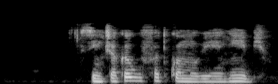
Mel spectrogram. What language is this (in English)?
Kinyarwanda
